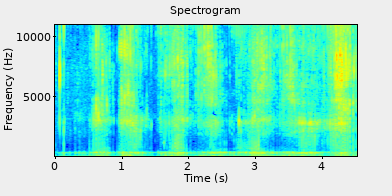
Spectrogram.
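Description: The backs of long pink and red acrylic nails, using both hands, scratch across the hollow metal mesh grille of a large black condenser microphone. The result is a continuous, dense, boomy scratching rumble concentrated in the low end, with a steady low hum and brief faint bright swishes.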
